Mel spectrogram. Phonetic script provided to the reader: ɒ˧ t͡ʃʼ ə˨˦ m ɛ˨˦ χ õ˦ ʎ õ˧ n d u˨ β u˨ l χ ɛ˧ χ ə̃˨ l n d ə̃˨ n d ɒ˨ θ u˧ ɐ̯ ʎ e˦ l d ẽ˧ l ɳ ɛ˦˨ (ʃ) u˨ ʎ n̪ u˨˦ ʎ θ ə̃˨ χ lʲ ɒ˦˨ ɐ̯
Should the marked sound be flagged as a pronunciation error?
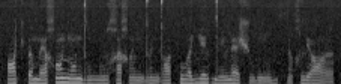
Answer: no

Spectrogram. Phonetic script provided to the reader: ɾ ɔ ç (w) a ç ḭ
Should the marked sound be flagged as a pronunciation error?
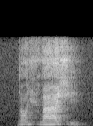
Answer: no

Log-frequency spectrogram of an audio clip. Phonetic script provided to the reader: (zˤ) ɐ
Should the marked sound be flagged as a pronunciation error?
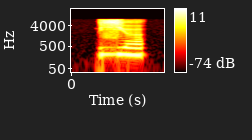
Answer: yes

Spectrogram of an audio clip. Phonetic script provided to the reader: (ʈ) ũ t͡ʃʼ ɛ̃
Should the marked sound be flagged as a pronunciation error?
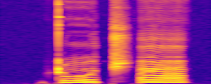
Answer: no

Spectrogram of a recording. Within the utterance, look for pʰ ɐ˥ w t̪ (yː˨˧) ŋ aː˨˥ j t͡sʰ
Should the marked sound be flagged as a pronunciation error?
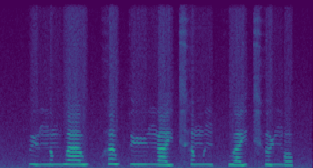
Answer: no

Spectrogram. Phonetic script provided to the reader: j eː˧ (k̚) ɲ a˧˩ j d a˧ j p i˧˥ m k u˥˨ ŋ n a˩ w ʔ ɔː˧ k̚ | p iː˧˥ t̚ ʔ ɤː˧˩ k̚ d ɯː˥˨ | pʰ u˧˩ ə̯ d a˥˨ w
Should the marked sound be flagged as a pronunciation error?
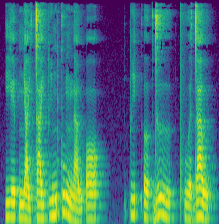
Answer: yes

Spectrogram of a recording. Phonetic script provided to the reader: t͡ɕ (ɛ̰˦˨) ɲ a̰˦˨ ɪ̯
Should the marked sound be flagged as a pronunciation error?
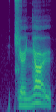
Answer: yes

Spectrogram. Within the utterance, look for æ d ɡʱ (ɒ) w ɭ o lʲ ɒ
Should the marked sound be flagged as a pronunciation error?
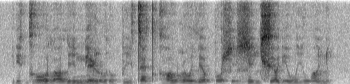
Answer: no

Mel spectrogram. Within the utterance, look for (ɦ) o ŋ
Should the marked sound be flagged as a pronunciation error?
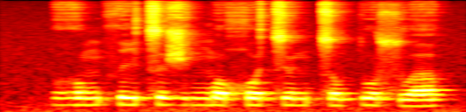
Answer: no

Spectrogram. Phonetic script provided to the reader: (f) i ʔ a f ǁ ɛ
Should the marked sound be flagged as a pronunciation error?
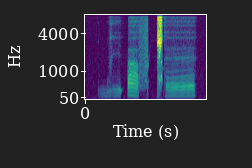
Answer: yes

